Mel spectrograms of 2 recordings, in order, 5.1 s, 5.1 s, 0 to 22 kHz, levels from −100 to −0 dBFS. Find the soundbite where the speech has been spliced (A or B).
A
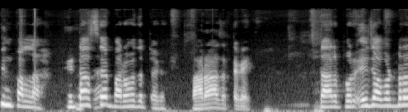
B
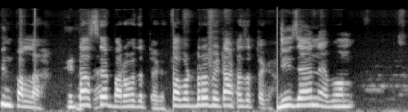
B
